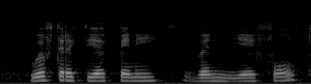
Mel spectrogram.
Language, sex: Afrikaans, female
